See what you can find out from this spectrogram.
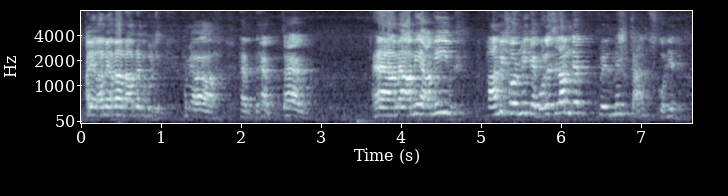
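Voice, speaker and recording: Male movie star, proud and short-tempered, played by a stage actor, bright projected voice, echoing distant theatre sound. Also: high voice, brisk. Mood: defensive, flustered. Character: self-assured male film star, quick to anger and bluster. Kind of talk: projected stage drama acting. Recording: echoey theatre hall, distant mic, faint noise.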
